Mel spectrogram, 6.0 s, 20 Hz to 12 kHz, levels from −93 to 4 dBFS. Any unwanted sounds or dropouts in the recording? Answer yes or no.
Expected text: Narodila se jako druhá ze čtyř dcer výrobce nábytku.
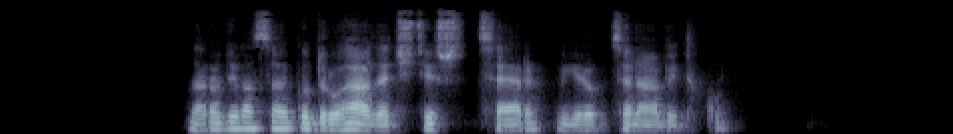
no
